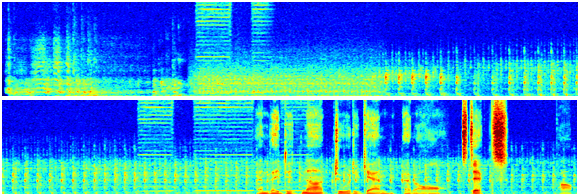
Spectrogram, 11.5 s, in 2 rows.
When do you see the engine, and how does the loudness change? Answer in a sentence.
The engine can be heard from 0.0 to 11.4 s, getting quieter.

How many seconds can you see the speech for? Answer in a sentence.
The speech can be heard for 3 seconds in total.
